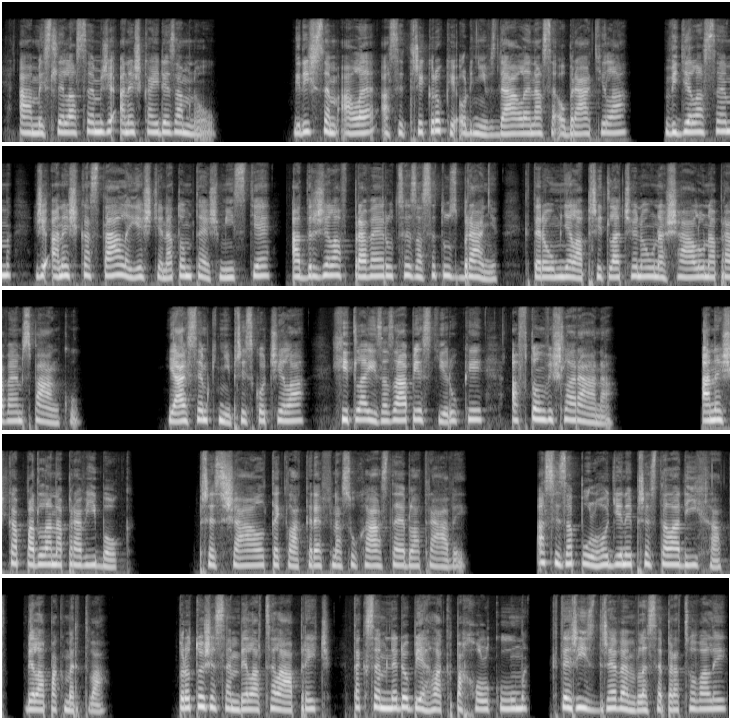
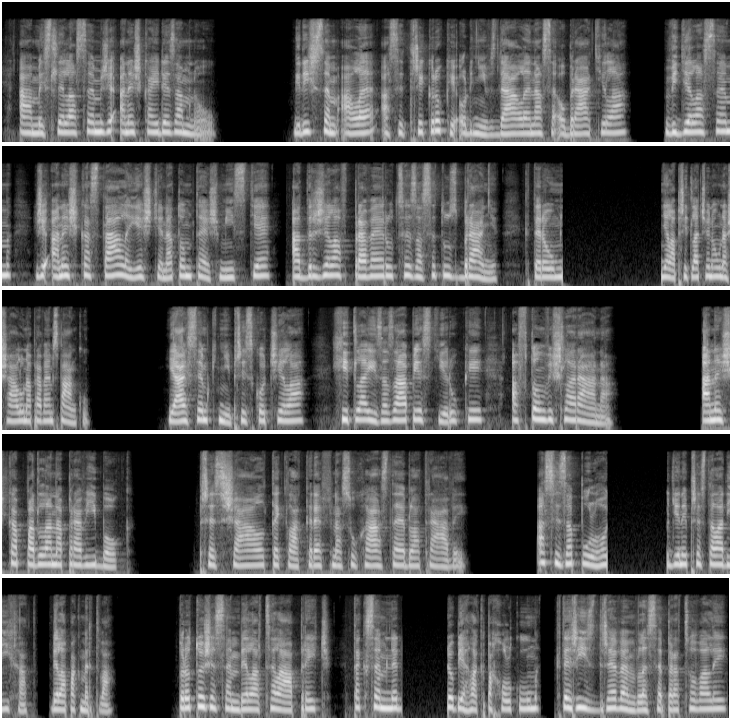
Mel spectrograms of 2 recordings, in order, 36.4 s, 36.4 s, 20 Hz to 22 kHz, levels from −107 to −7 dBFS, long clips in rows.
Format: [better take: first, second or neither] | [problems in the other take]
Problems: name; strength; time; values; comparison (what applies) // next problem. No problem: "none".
first | audio freezing; at 13 s for 1 s, at 28 s for 0.5 s and at 33 s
